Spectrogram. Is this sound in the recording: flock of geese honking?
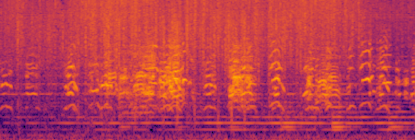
yes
